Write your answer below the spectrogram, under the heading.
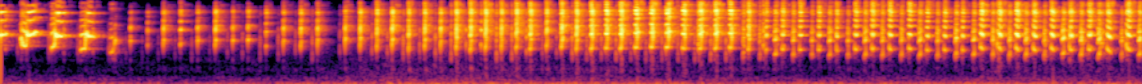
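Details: Lovebird giving the long ngekek trill used to train other birds: a sharp chattering burst, then a long, fast, steady run of harsh rattling notes repeating many times per second.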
